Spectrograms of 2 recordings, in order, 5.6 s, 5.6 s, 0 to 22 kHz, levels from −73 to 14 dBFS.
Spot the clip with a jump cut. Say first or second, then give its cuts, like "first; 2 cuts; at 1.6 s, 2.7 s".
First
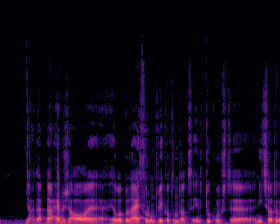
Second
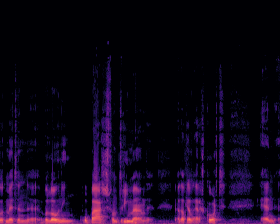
second; 2 cuts; at 1.6 s, 3.7 s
